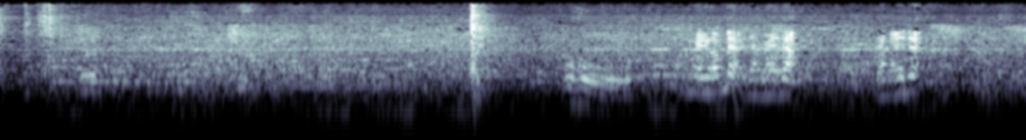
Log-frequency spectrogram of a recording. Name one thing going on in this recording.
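A steady din of arcade machines and chatter fills a busy hall.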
